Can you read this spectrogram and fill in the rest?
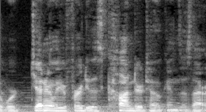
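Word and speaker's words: Conder: I think it's cond rather than cander.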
